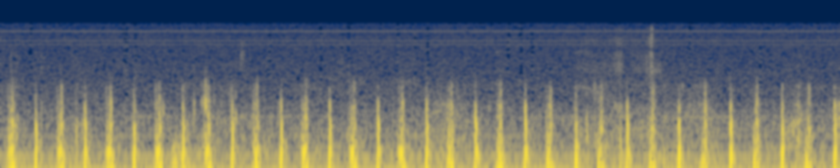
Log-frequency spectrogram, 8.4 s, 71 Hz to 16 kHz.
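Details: Own heart recorded through a stethoscope while eating an apple and a cucumber: regular heartbeats at about 60 double beats a minute over a low hum and faint chewing; normal heart sounds.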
